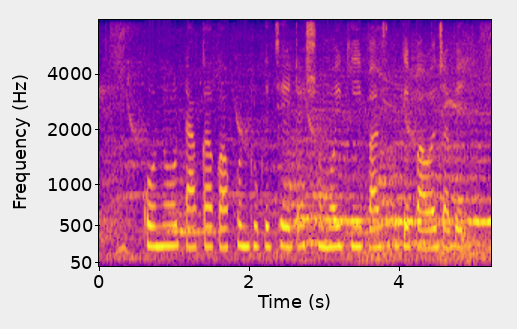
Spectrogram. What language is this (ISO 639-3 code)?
ben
